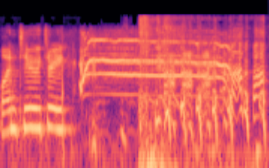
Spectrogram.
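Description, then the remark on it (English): A family from Clonakilty lets out a loud, sustained scream together for about two seconds, shrill, with excited shouting and clatter around it. Brief vocal sounds come before it. “I think this is going to be our scream if we manage to win tickets to Tayto Park.”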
